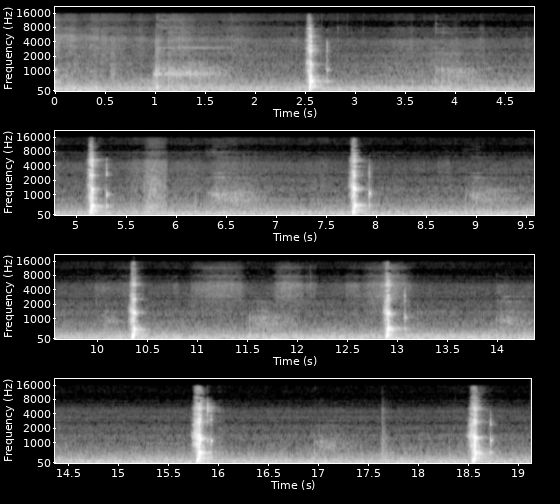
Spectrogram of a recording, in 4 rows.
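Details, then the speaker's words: Intractable hiccups with belching, choking spasms and developing achalasia since December 2015, now 12-hour episodes seven days a week: sharp regular hiccups about every 2.6 seconds, roughly 23 a minute, in a quiet room; persistent hiccups. "And so it'll go for 12 hours, and then I don't know what kind of aggression it will be. If it will be tolerable where I can function, or just so aggressive that I'm hiccuping, cho"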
